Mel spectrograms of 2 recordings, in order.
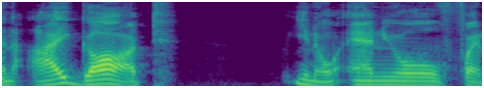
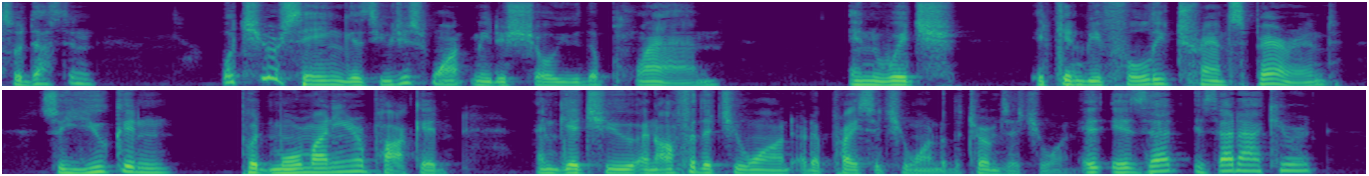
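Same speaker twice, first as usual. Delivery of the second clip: soft-spoken, quiet, de-escalating voice; 6 dB quieter than usual. Demonstrating how he de-escalates and reframes with a client: soft, slow voice. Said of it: "with the soft, slow voice".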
